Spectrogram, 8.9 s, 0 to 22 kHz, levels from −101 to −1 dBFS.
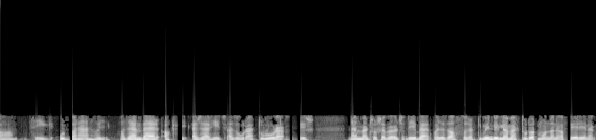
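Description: Packet loss with pitch repetition first hits at 0.85 to 1.08 s, just before "hogy az ember": about 180 ms of audio went missing in scattered gaps, the longest 90 ms, and the receiver filled each hole by looping the last pitch period and fading it. The speech turns briefly buzzy and held, with small dips where the fill runs out. It recurs at 2.61 to 2.73 s, right after "hogy az ember", as a 120 ms stall.

From 3.50 to 5.50 s the speech slows by about 6% and drops roughly 111 cents, a little over a semitone, then snaps back. This is likely a drift correction step, where clock-matching software changed the playback rate in one jump to rebalance its buffer. Inside that stretch, at 4.20 to 4.50 s, the worst burst of loss removes about 240 ms in scattered gaps, smeared with repeated buzz. Shorter concealed gaps follow at 6.03 to 6.09 s, before "vagy az asszony aki", and at 8.46 to 8.54 s, each a brief frozen tone over the band-limited G.711 telephone sound.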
